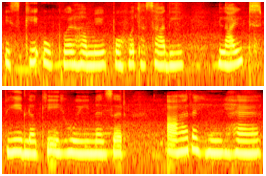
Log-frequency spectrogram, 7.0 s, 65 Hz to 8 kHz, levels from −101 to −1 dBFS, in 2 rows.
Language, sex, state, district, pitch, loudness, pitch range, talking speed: Hindi, female, Punjab, Fazilka, 225 Hz, -16 LUFS, 215-230 Hz, 110 wpm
